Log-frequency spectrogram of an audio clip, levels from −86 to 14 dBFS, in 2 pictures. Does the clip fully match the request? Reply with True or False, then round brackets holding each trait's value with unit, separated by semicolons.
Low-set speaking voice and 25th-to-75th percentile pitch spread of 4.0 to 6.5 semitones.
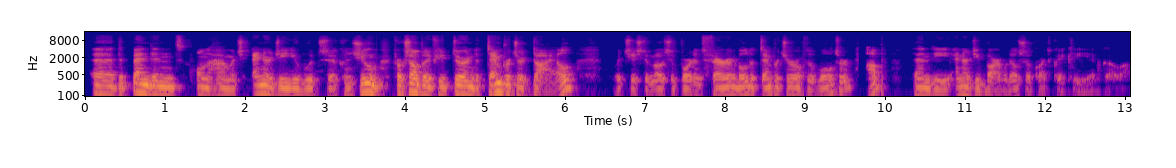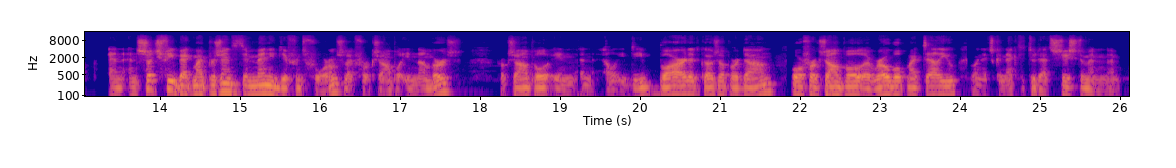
False (95 Hz; 3.1 semitones)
